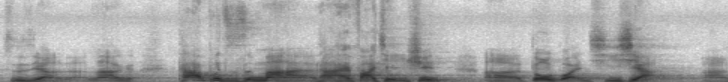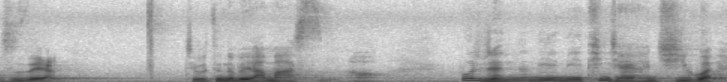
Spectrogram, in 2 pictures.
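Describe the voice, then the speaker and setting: A man, a Buddhist abbot teaching a class on the precepts, talking in a chatty way with many drawn-out "ah" fillers and small chuckles. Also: on the high side. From Taiwan. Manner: chatty, full of drawn-out "ah" fillers, chuckles at his own anecdotes. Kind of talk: dharma lecture explaining a scripture. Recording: long hall reverb.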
